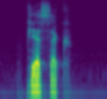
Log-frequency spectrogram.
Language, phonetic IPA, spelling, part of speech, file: Polish, [ˈpʲjɛsɛk], piesek, noun, Pl-piesek.ogg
